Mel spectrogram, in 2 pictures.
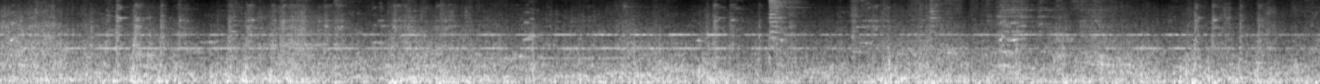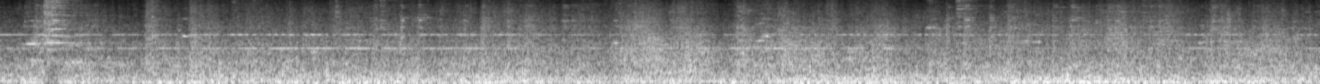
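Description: Double-stack intermodal train of container-laden well cars rolling past: a steady rumble of steel wheels on rail, with a thin, high, steady wheel squeal over it and a sharp clack now and then as wheels cross rail joints.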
